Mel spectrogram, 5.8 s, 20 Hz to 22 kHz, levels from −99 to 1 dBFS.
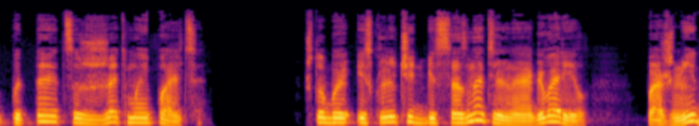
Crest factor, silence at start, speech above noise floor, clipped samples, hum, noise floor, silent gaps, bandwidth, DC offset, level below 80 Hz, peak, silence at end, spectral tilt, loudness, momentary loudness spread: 14 dB; 0.1 s; over 77 dB; under 0.1%; none; under -90 dBFS; 1.81-2.46 s; 14.5 kHz; under 0.1%; -52 dBFS; 0 dBFS; 0 s; -6.5 dB/octave; -14 LUFS; 6 LU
